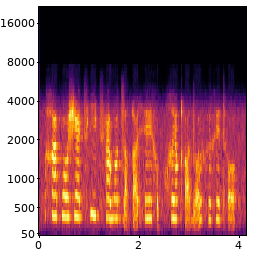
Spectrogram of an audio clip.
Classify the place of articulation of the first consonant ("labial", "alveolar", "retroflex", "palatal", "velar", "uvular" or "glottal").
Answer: uvular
